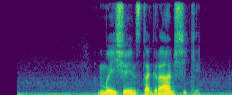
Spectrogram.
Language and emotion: Russian, positive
